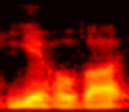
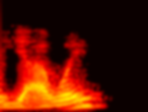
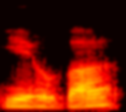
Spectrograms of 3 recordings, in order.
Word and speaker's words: Yehovah: So I think Yehovah is the actual pronunciation. I used to make a case for Yahweh or Yahweh, but I think Yehovah is the correct pronunciation.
